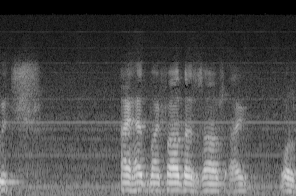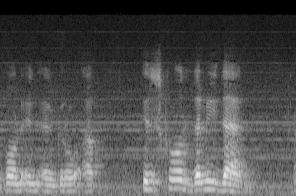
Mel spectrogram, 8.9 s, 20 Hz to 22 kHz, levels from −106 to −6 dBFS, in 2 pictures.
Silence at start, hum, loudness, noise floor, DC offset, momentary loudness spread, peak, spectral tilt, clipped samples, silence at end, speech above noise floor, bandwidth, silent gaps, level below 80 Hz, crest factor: 0 s; none; -29 LUFS; -50 dBFS; under 0.1%; 24 LU; -10 dBFS; -7.5 dB/octave; under 0.1%; 0 s; 22 dB; 11 kHz; none; -58 dBFS; 18 dB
